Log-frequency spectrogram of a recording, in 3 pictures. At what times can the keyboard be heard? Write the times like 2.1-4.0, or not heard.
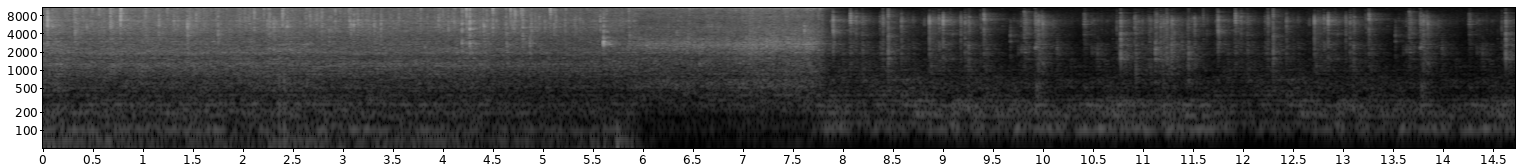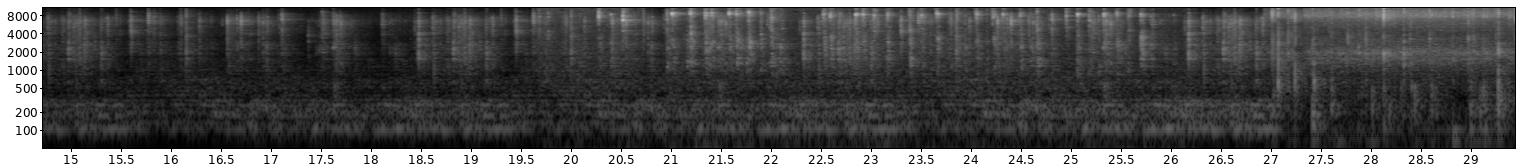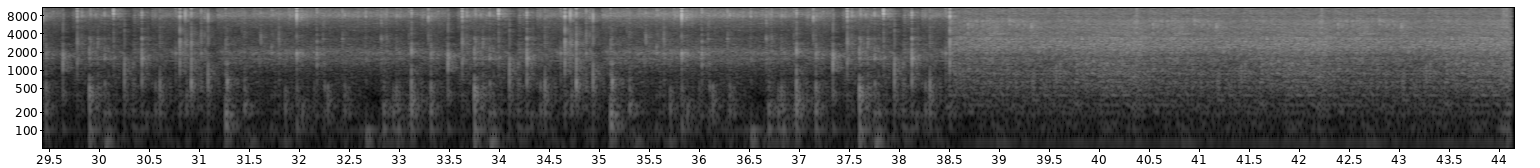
19.6-26.3.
